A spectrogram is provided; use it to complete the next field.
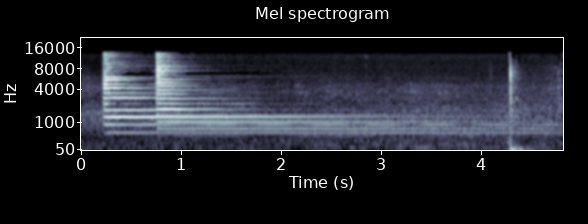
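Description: doorbell ringing

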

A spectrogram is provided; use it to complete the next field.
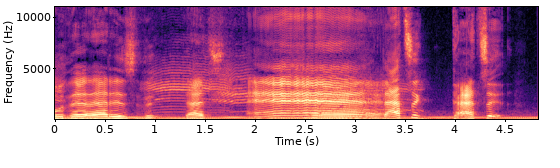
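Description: goat bleating

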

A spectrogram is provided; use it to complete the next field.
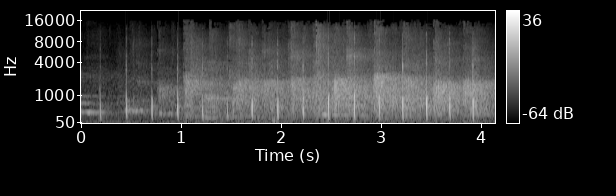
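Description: group clapping

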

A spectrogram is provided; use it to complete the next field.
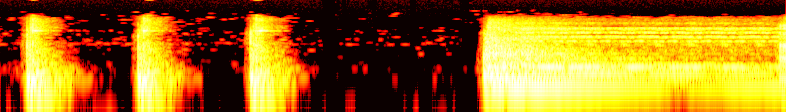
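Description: knocking on a door

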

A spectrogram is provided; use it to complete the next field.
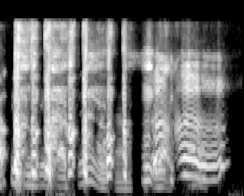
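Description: coughing fit

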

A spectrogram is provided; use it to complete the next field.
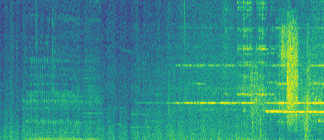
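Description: train running on rails

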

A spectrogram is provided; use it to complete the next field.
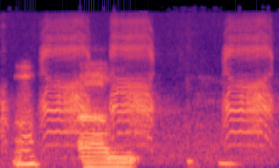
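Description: crows cawing

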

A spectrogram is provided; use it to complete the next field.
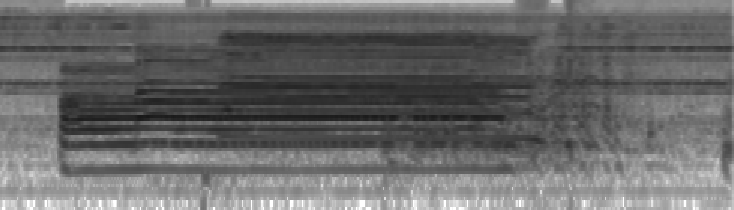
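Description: telephone ringing

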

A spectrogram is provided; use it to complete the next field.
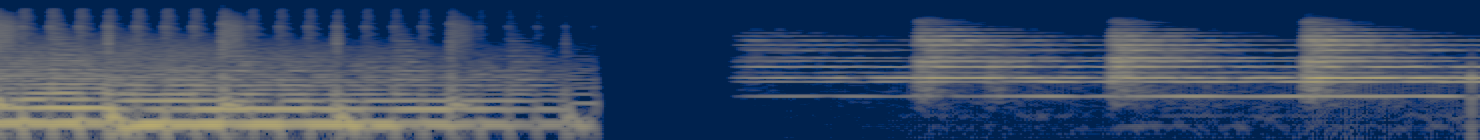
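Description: church bells ringing

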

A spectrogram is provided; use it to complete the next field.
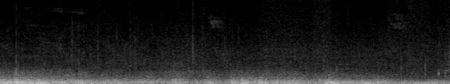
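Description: thunderstorm with rumbling thunder

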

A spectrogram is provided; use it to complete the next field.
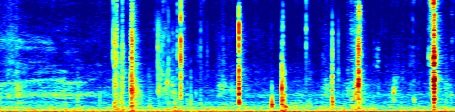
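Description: drinking water

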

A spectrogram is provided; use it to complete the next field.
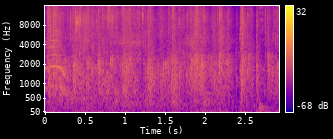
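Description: audience clapping

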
